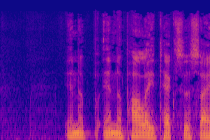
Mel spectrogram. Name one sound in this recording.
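An elderly man speaks calmly into a clip-on microphone, close by.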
